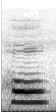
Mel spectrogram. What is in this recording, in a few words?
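"hou", Mandarin Chinese, first tone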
